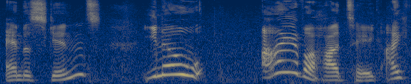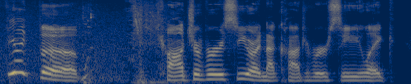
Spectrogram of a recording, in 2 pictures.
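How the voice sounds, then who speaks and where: A man's voice: fairly high pitch, big pitch swings, unhurried, a bit bright, slight background noise. A man livestreaming a game, chatting casually in a slangy, rambling way. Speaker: gaming livestreamer. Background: video game dialogue and audio.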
